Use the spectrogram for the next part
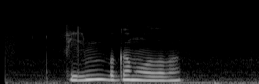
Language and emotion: Russian, neutral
